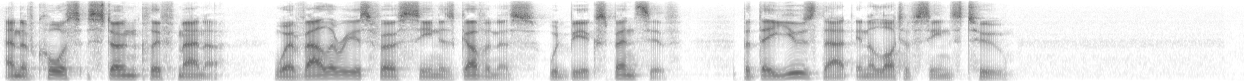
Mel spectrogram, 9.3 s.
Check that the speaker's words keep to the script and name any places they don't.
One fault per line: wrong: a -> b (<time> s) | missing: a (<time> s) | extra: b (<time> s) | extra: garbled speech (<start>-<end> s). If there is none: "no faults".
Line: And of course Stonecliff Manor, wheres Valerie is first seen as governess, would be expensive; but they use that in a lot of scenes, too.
wrong: wheres -> where (2.0 s)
